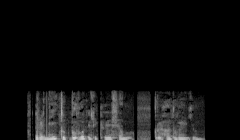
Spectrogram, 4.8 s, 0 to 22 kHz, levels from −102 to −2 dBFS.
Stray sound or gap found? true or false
false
